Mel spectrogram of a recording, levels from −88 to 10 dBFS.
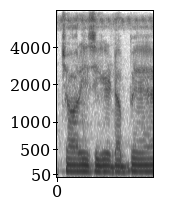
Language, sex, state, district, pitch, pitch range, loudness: Hindi, male, Uttar Pradesh, Shamli, 110 Hz, 105-110 Hz, -12 LUFS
